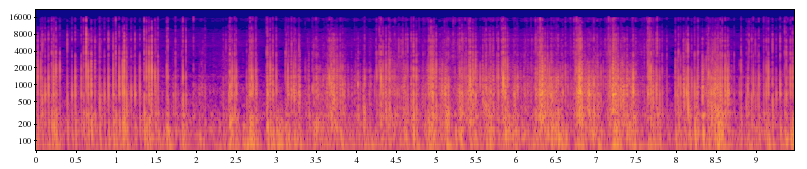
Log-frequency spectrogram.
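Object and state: Textured vinyl pouch scratched and tapped with nails.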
